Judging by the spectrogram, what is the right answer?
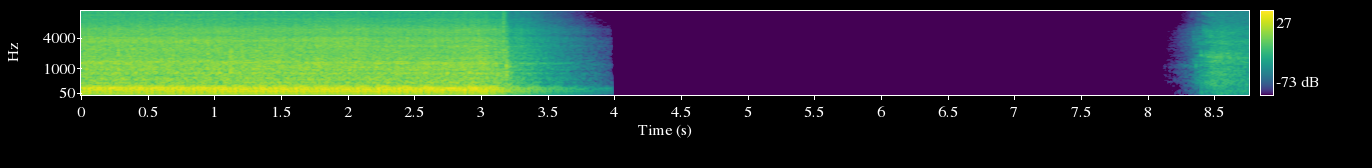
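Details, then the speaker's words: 1993 Corvette C4 donor, 76k miles, LT1 V8 with 4L60: steady, even idle for about three seconds with no knocks or misses, then the engine shuts off. It ran and drove before later failing. "as you saw in the video this thing runs and drives or it did anyway"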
